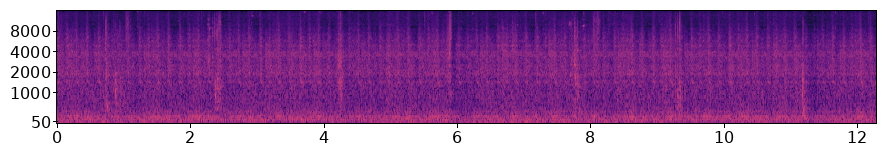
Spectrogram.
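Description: Metal parts click and clank now and then.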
